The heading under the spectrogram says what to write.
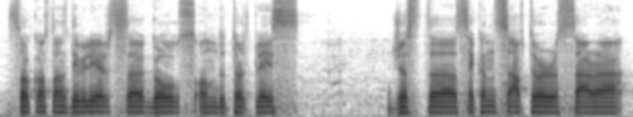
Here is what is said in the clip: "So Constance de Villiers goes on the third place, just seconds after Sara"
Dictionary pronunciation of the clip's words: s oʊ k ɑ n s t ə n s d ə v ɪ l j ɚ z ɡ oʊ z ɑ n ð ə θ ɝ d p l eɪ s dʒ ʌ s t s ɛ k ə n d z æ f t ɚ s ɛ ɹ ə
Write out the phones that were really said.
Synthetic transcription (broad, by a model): s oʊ k ɑ n s t ə n s d ə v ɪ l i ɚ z ɡ oʊ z ɑ n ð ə t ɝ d p l eɪ s dʒ ʌ s t s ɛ k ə n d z æ f t ɚ s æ ɹ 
